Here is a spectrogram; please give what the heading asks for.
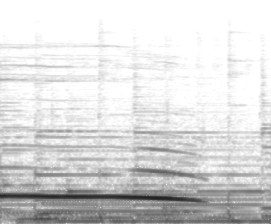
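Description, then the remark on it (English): A dog named Lucas lets out a single long, loud howl that holds a steady pitch, then slides downward and fades out after about a second and a half. “Lucas let out a big howl, but no response.”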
